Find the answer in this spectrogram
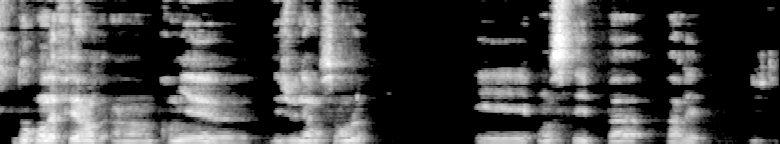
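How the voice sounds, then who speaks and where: A medium-pitched man with a dark, mellow tone, very slow pace, fairly even intonation and big swings in loudness. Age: 30s. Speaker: creative writer, former journalist. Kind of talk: casual interview. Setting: at home. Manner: casual, repetitive stammering.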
